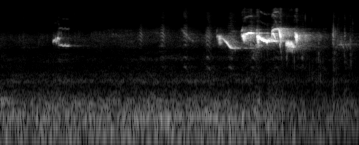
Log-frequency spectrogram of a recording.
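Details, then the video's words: Spirited song from a pair of Double-collared seedeaters kept outdoors: a single high chirp, then a strong burst of rapid, high, twittering notes lasting about a second, over faint low hum. "Casal de Coleiro na Rua - Muita Fibra e Canto!!!"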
